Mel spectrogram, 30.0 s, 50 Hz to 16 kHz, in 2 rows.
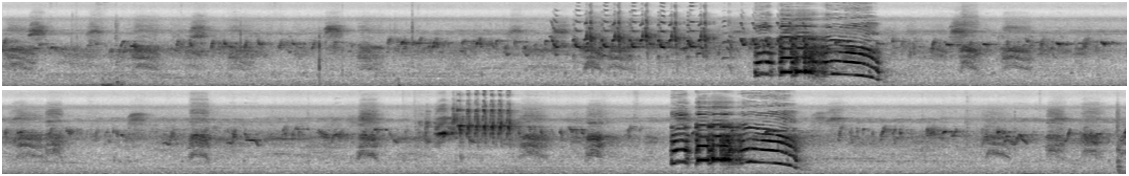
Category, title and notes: Soundscapes > Other
AMB-Morning,Rooster,Closeup,Crow,OtherBirds-Satungal,Kathmandu,Nepal-12Jul2025-0504H
Morning ambience with rooster, crow, and other birds recorded with iPhone 14 internal microphone. Recorded in Satungal, Kathmandu, Nepal.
